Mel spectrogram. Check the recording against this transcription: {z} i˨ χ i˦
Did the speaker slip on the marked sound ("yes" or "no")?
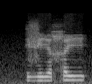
no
